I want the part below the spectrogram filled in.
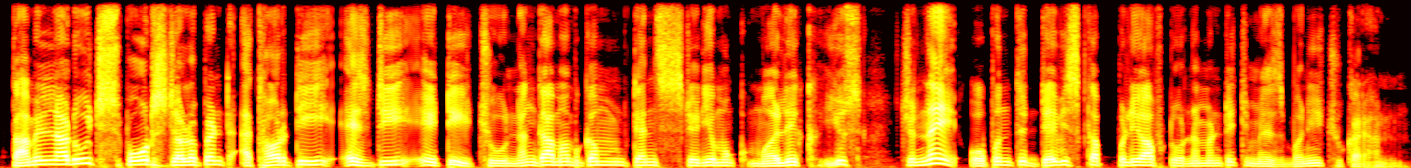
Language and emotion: Kashmiri, neutral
